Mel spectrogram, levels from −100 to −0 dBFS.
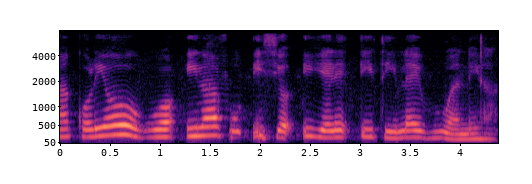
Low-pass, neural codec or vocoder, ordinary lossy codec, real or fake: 7.2 kHz; codec, 24 kHz, 0.9 kbps, WavTokenizer, medium speech release version 2; none; fake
